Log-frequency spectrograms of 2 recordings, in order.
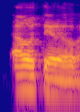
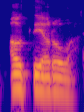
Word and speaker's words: Aotearoa: Did I pronounce that right? David is our resident. Mabilis. Aotearoa. All right, thank you. Parang Filipino lang. Aotearoa.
